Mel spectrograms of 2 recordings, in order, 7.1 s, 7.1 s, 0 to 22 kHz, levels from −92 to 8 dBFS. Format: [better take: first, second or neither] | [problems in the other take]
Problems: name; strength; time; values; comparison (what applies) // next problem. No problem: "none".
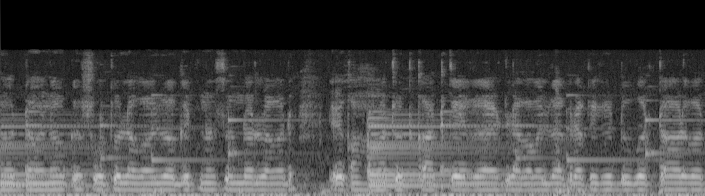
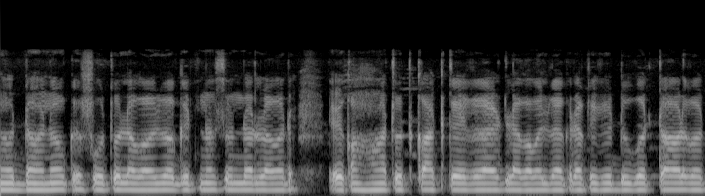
second | background sound (Keyboard (musical)); 5 dB below the speech // room echo; dies away in 0.1 s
